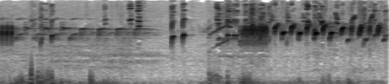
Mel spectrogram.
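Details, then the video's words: Goldfinch motivational song: opening buzzy twitter, scattered chirps, a brief near-silent pause, then a harsh buzz followed by fast liquid twittering, over low background noise. "listen to the most beautiful motivational"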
